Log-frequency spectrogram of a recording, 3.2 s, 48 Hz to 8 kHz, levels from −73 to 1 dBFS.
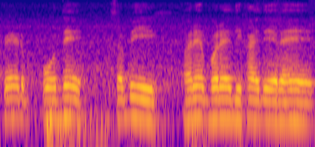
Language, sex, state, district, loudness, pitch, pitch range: Hindi, male, Gujarat, Gandhinagar, -17 LUFS, 125 Hz, 120-130 Hz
